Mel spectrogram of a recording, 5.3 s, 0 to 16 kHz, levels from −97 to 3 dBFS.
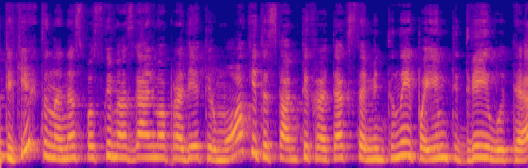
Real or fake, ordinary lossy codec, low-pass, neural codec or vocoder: real; MP3, 64 kbps; 14.4 kHz; none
